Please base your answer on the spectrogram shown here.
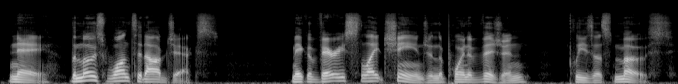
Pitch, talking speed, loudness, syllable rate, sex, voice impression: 110 Hz, 160 wpm, -19 LUFS, 2.6 syllables/s, male, very masculine, very adult-like, slightly tensed, powerful, bright, slightly soft, clear, fluent, very cool, intellectual, very refreshing, very sincere, calm, slightly mature, very friendly, very reassuring, unique, very elegant, wild, sweet, very lively, kind, slightly intense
